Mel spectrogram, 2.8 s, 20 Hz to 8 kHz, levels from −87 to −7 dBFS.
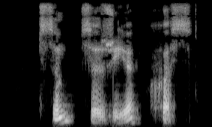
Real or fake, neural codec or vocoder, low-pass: real; none; 7.2 kHz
